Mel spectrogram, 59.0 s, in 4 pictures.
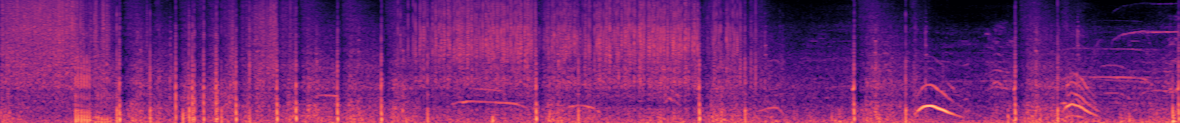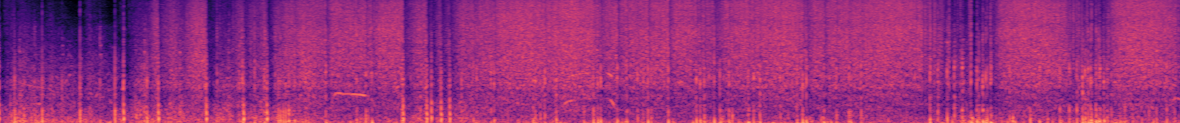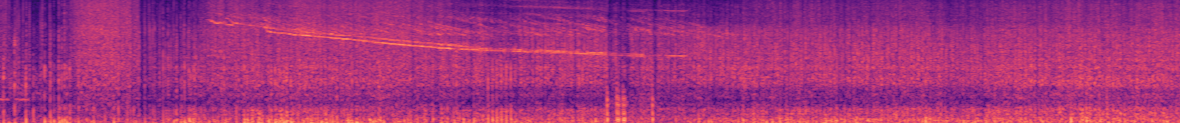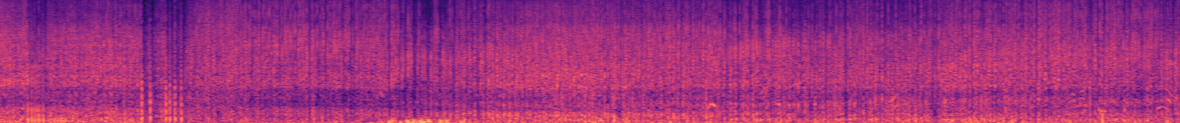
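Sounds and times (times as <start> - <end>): fireworks crackling and banging: 0.0 - 59.0
firework whistle gliding down: 13.5 - 14.9, 32.0 - 39.0.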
